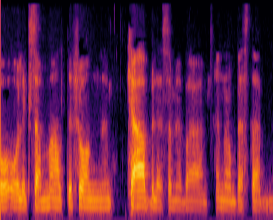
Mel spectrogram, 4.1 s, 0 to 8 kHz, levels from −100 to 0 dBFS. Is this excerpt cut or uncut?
cut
